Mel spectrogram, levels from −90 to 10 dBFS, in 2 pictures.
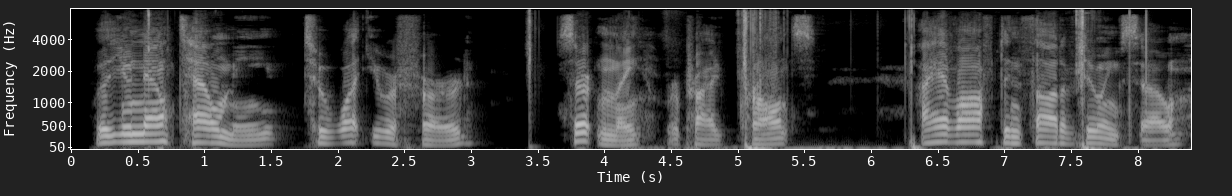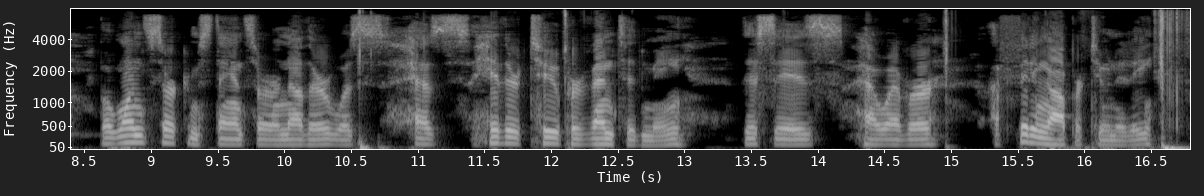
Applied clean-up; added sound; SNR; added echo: classical method log-MMSE.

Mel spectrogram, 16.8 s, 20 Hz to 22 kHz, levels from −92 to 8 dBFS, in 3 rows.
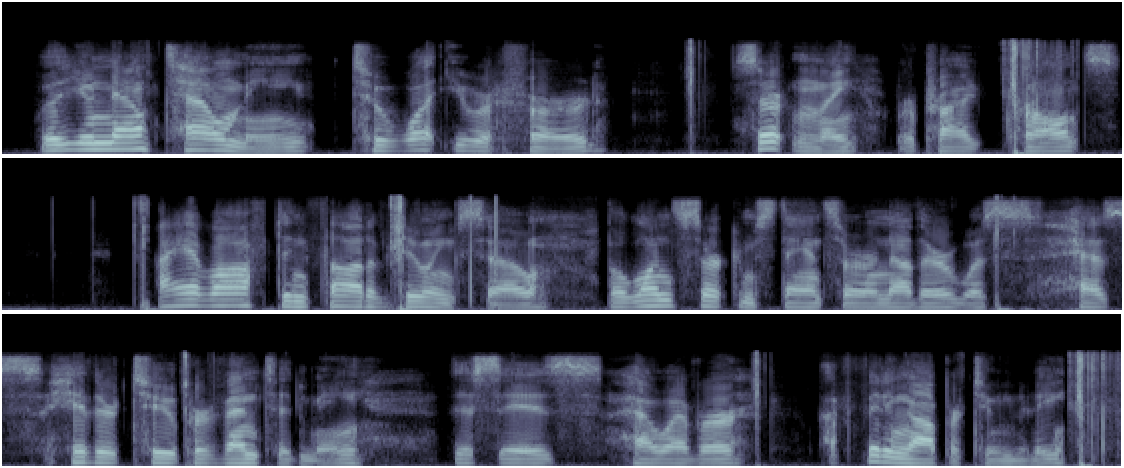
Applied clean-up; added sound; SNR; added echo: neural diffusion model UNIVERSE++.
